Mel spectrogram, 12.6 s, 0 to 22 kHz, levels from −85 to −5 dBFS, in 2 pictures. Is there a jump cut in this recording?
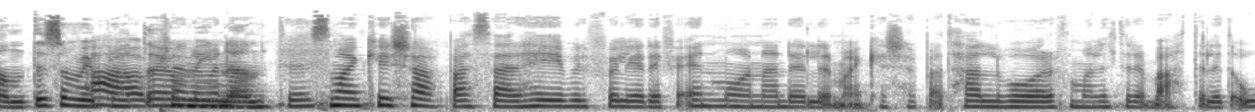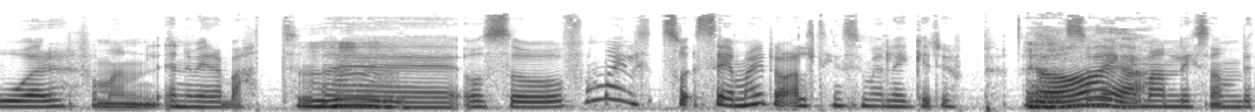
yes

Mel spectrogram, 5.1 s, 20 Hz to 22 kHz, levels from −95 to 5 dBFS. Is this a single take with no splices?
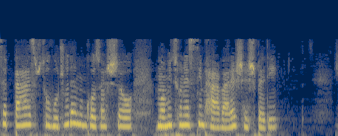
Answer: yes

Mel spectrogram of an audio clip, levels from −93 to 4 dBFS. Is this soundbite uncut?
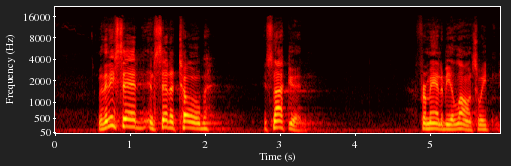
no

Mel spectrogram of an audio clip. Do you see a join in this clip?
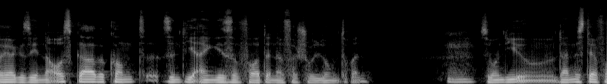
no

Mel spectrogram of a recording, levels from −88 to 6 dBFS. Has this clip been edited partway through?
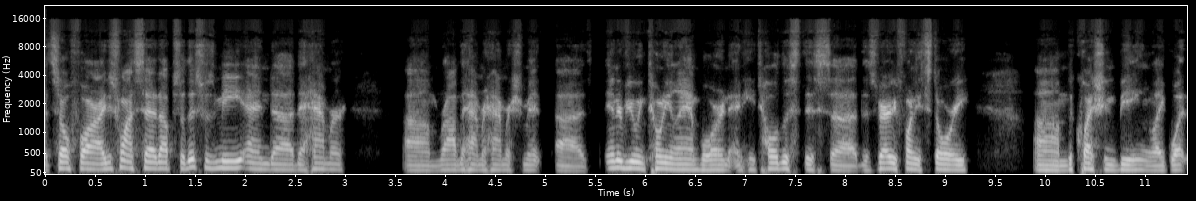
no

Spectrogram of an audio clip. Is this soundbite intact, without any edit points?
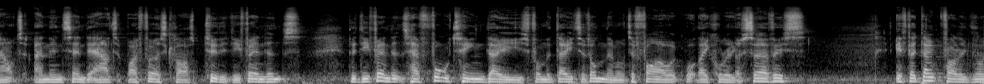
no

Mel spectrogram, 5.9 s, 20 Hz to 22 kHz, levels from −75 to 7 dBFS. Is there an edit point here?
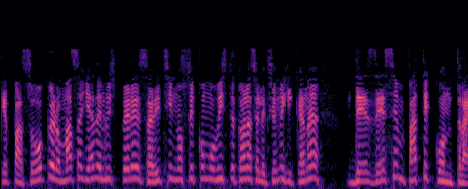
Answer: no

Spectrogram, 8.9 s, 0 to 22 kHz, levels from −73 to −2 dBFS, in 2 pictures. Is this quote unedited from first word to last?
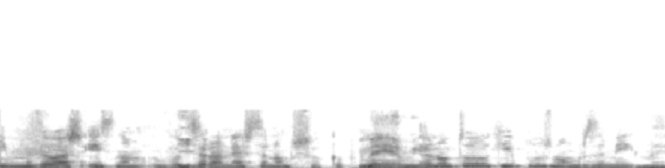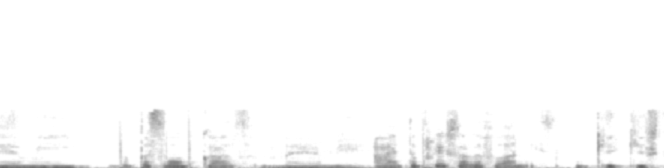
no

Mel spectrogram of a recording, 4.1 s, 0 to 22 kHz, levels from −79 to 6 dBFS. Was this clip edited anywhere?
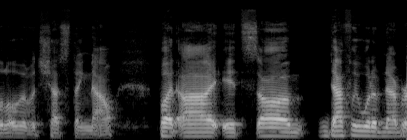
no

